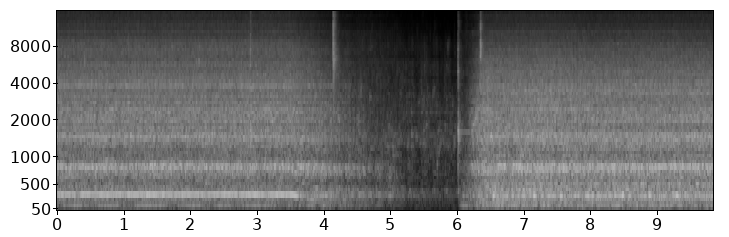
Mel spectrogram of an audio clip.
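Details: Maytag WU482 dishwasher, after fitting new lubricated belt on cleaned pulleys: steady whirring hum with wash-pump tone, winds down near four seconds then restarts smoothly; running normally.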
